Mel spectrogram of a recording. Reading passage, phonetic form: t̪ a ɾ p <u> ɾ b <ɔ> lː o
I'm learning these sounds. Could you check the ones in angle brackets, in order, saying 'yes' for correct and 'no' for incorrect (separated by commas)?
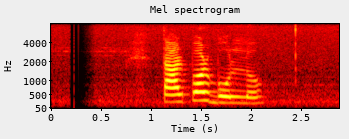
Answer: no, no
